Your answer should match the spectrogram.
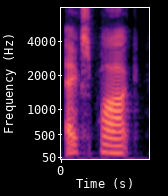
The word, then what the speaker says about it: X-Pac: the X-Pac. But once 2 Pac, he couldn't do that, so he just said X-Pac. Yeah. I'm not gonna. Is it? But it's spelled like that, like PAC. Yeah, X-PAC.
